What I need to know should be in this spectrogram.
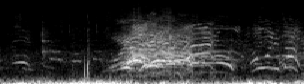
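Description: An aluminum bat cracks against a baseball.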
